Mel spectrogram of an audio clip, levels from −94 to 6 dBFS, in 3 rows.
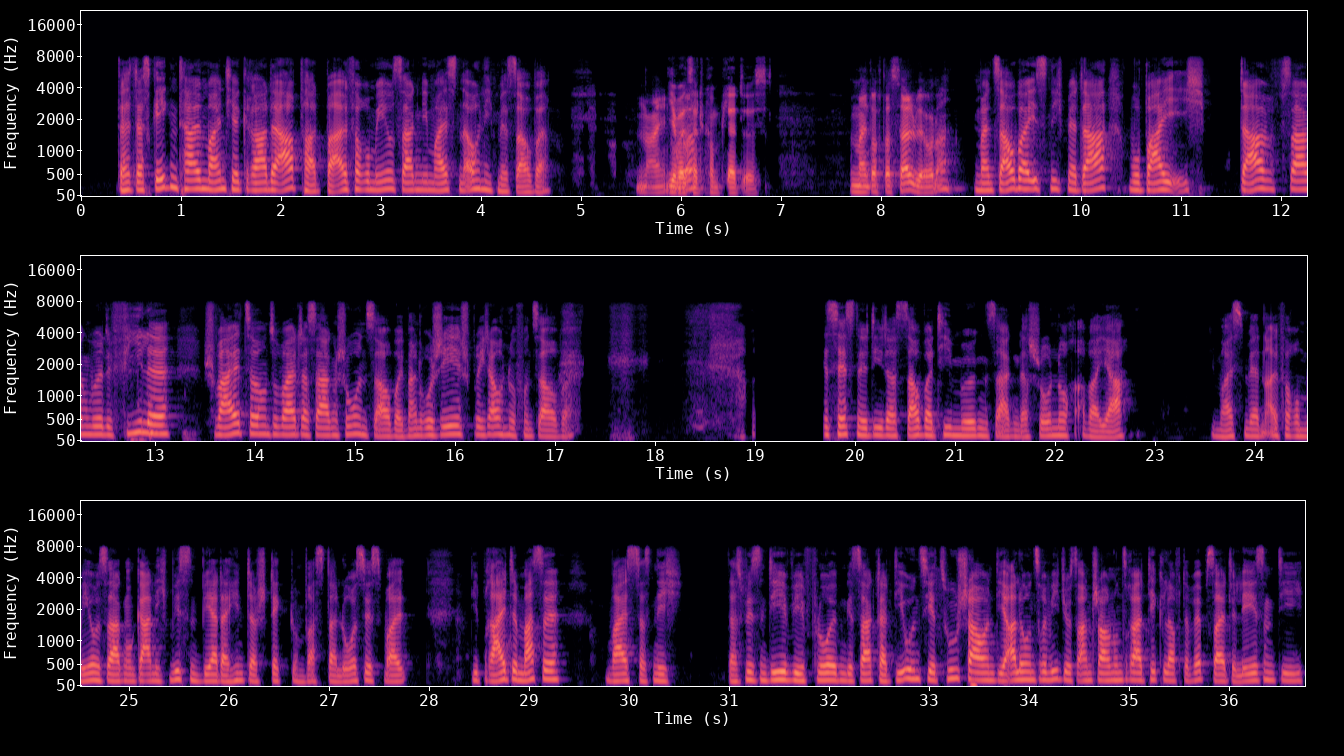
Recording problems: high frequencies cut off; noticeable; nothing above 7.5 kHz
audio cutting out; at 19 s for 0.5 s

